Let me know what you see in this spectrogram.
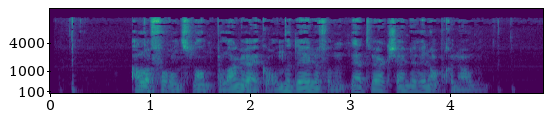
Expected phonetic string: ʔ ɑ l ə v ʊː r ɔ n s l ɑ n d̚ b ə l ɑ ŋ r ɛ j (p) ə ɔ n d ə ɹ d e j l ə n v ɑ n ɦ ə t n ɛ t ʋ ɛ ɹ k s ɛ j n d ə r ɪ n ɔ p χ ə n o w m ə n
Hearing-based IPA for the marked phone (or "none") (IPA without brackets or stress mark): k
